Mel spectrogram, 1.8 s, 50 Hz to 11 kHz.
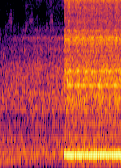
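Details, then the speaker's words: Hammond M3 organ, run motor with the momentary starter switch clipped shut after tone-generator oiling: a steady low hum and hiss, rough and sluggish, running slow; owner suspects it is not reaching speed to drive the gear train, possibly a bad bearing. "I don't think it's supposed to sound like that and it's running a little slow dead yeah it sounds really bad"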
